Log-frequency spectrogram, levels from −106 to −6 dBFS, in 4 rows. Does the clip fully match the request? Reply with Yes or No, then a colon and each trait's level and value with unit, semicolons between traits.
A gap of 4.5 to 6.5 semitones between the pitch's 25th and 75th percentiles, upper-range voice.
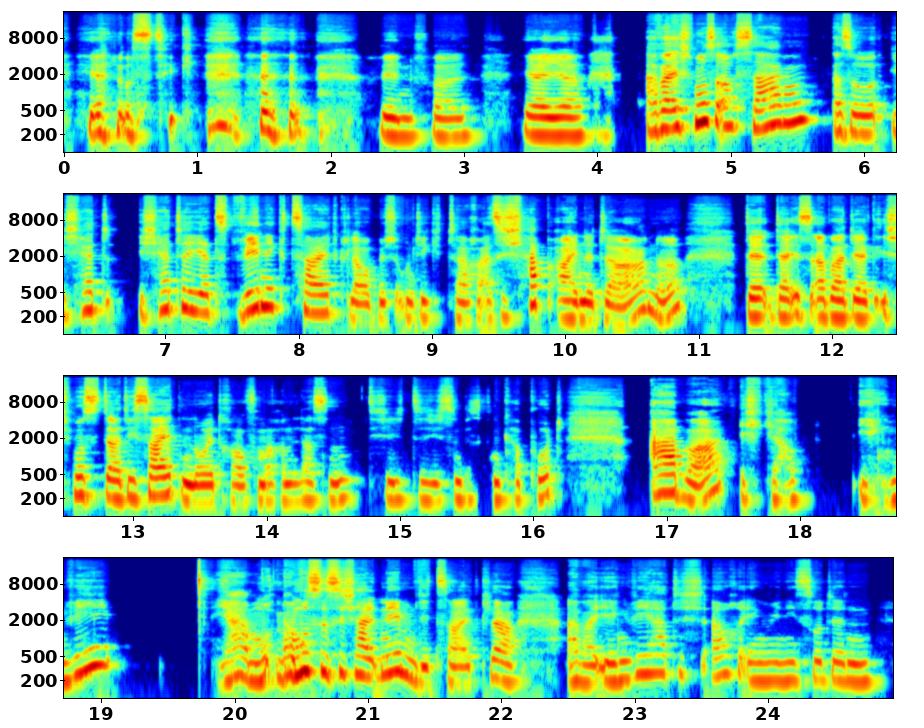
Yes: average, 4.9 semitones; high, 200 Hz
